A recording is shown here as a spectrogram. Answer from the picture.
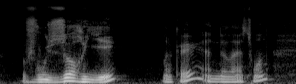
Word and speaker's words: vous auriez: Vous auriez, liaison here, and then EZ will go like E. Vous auriez, okay, and the last one.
